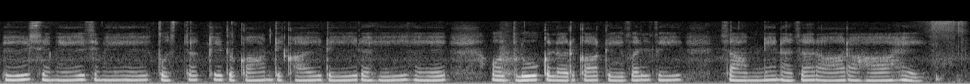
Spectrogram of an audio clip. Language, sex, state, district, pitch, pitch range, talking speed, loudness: Hindi, female, Rajasthan, Jaipur, 195 Hz, 190-205 Hz, 135 wpm, -17 LUFS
